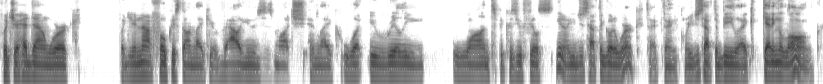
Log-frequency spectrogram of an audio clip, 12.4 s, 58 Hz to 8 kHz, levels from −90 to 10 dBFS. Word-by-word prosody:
put - - +2
your - - +5
head 100 -2 +4
down, 95 -3 +3
work, 95 -1 +4 0.7
but 95 - -6
you're 95 0 -1
not 105 -1 +3
focused 105 -2 0
on 95 -2 -1
like 85 -3 -4
your 85 - -7
values 95 -1 -1
as 80 - -14
much 90 0 -3
and 90 - -7
like 90 -1 -5
what 100 -1 -1
you 100 -2 0
really 95 -1 -1 0.4
want 95 -2 -3
because - - -7
you 100 - 0
feel, 100 -2 -2
s - - -4
you - - +1
know, - - -1
you 95 0 -2
just 95 +1 -3
have - - -1
to - - -1
go 100 0 +4
to 95 - +3
work 90 - 0
type - - -12
thing. 80 -1 -6
Or 85 - -6
you 85 - -3
just 105 +4 +2
have 105 -4 +3
to 100 - 0
be 95 +1 +2
like 85 -2 -1
getting 105 0 +7
along. 95 -1 +3
95 Hz, 220 wpm, -24 LUFS, 90-100 Hz, 0.7 s, getting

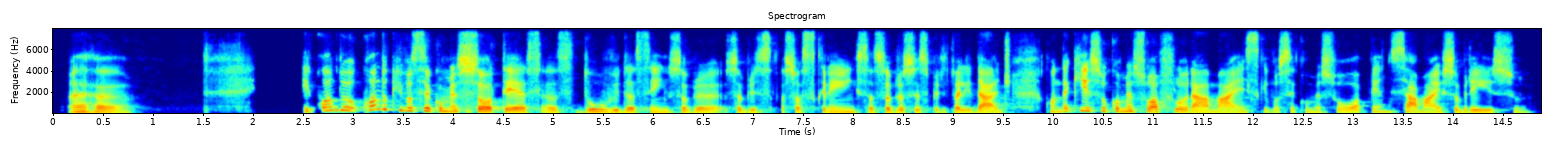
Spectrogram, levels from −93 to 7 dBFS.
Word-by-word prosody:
Aham. 175 -5 +1 1.7
E 235 - -1
quando 300 +2 +2
quando 390 +7 +3
que 380 -3 -5
você 280 -3 +4
começou 230 -3 +4
a - - +4
ter 195 +2 +2
essas 180 0 -6
dúvidas, 180 -2 0
assim, 180 -2 -6
sobre 175 -1 -3
a - - -17
sobre 180 +1 -5
as 175 0 -9
as - - -6
suas 170 -1 -3
crenças, 185 -2 -3
sobre 180 0 -1
a - - +1
sua 185 +1 -3
espiritualidade? 175 -2 0 0.3
Quando 215 +1 -5
é 250 - -3
que 285 +4 +1
isso 270 -1 -1
começou 230 -2 +1
aflorar 210 -4 +3
mais, 175 +2 0
que - - -11
você 190 +1 -7
começou 190 0 -6
a 185 - -3
pensar 205 +1 -1
mais 185 -1 +1
sobre 185 0 -3
isso? 175 0 -5
185 Hz, 155 wpm, -21 LUFS, 180-215 Hz, 1.7 s, você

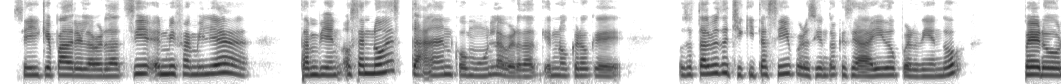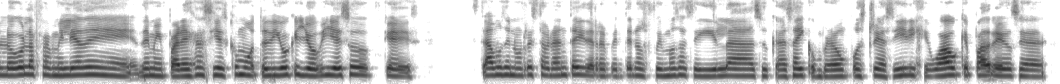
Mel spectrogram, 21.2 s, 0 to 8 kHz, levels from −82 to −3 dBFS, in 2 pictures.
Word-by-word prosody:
Sí, 225 -1 -2
qué 225 -1 +1
padre, 220 -2 +3
la 200 -1 +1
verdad. 200 0 0
Sí, 260 +3 +1
en 260 -1 +1
mi 255 0 +4
familia 250 -1 +1 0.5
también. 225 +1 +1
O - - 0
sea, 265 +2 +2
no 275 +3 +5
es 350 0 -4
tan 240 -2 +1
común, 210 -1 -4
la - - 0
verdad, 95 -1 -1
que - - -6
no 210 -1 -5
creo 210 0 -2
que 100 - -3 0.5
o 225 - -8
sea, 230 +1 -4
tal 255 +1 +4
vez 280 - +2
de 285 -2 0
chiquita 225 +1 -3
sí, 250 +3 0
pero 240 -4 -1
siento 220 +1 -4
que 230 - -5
se 220 0 -1
ha - - +4
ido 220 +1 0
perdiendo. 195 +8 -2 0.6
Pero 230 -2 +6
luego 215 +1 +2
la 240 0 +1
familia 220 -1 0
de 220 - 0
de 210 - 0
mi 205 -1 -1
pareja 200 +3 +1
sí 225 - -4
es 215 -1 0
como 235 -1 -1
te 210 - 0
digo, 220 +2 +2
que 235 -1 -2
yo 210 -2 +3
vi 220 +1 0
eso, 220 0 +1
que 95 -1 -1 0.6
estábamos 225 +2 0
en 230 -1 -1
un 215 - -5
restaurante 230 0 -1
y, - - -2
de - - -1
repente, 200 +1 -6
nos 205 -2 -5
fuimos 205 +1 -3
a 225 - -2
seguirla 200 0 -1
a - - -2
su 195 0 -4
casa 195 +2 -2
y 210 - +2
comprar 190 -2 -2
un 190 0 -3
postre, 200 +1 -2
así. 195 +3 -1
Dije: 215 - -5
"Guau, 215 +3 +5
qué 225 - -3
padre". 110 - +3
O 205 - -1
sea, 190 -2 -2
220 Hz, 225 wpm, -25 LUFS, 200-230 Hz, 0.6 s, Pero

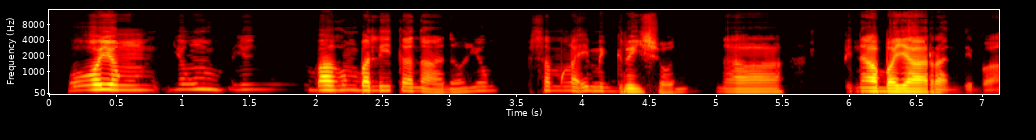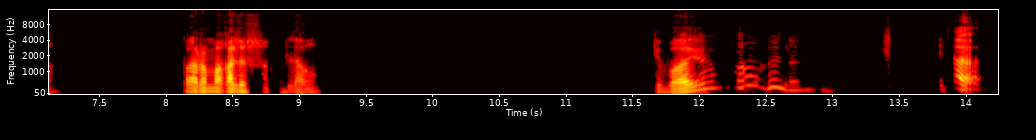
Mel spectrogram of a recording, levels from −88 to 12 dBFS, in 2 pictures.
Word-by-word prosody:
Oo 205 +5 +4
yung 200 -2 +2 0.2
yung 230 -1 -10
yung 220 +1 -20 0.3
bagong 200 0 +2
balita 180 -2 -1
na 125 -7 -7
ano, 120 +2 -13
yung 170 +5 -16 0.2
sa 180 - -11
mga 175 -2 -9
immigration 135 -8 -5 0.2
na 130 -1 -6 0.4
binabayaran, 135 -6 +5
'di 110 0 -22
ba? 100 +2 -16 0.9
Para 140 -1 -2
makalusot 135 -1 -1
lang. 120 -1 -15 2.5
'Di 135 - -19
ba 135 +4 +1
yung 245 +9 -12 0.2
mga 395 +6 -18
ganun. 200 -11 -20 1.1
Sa - - -2
150 Hz, 105 wpm, -21 LUFS, 130-200 Hz, 2.5 s, binabayaran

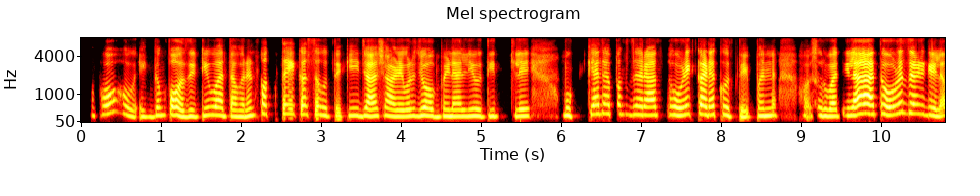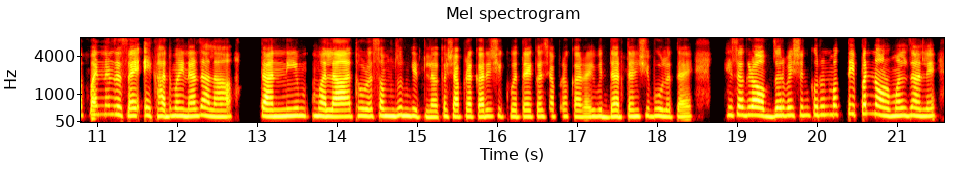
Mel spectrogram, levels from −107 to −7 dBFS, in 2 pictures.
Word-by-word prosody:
हो, 280 +4 -5 0.2
हो. 265 -8 -4
एकदम 215 +4 -5
पॉझिटिव्ह 255 0 +1
वातावरण 230 -3 +1
फक्त 310 - -4
एक 160 - +1
असं 300 -1 -1
होतं, 255 -5 -4
की 250 0 -3
ज्या 230 -1 +5
शाळेवर 230 -2 +1
जॉब 245 -3 +3
मिळाली 225 0 +1
होती, 230 -1 -1
तिथले 230 +1 -3 0.4
मुख्याध्यापक 300 +6 -3
जरा 275 -1 +3 0.2
थोडे 275 +1 +2
कडक 290 -1 +4
होते, 235 -6 -2
पण 245 0 +1 0.4
अ, - - -8
सुरुवातीला 245 +1 +4 0.3
थोडं 310 +3 +2
जड 320 -3 +3
गेलं, 250 -3 +2
पण 295 +1 -3
जसं 250 -3 +2
एखाद 230 -3 -1
महिना 235 -1 +1
झाला. 230 -4 0 0.4
त्यांनी 230 +1 +3 0.3
मला 225 -2 +3 0.2
थोडं 240 -1 -3
समजून 240 +1 0
घेतलं 210 -3 -3
कशा 220 -2 -1
प्रकार, 215 0 -1
शिकवत 220 -2 -8
आहे, 220 - +2
कशा 225 0 -5
प्रकारे 220 -1 -4
विद्यार्थ्यांशी 220 +2 -2
बोलत 220 -4 -5
आहे 110 +1 -4 0.4
हे 265 - -7
सगळं 270 0 0
ऑब्झर्वेशन 255 +2 0
करून 280 0 -6
मग 295 +1 -5
ते 320 - 0
पण 320 0 -1
नॉर्मल 250 -3 0
झाले. 245 -1 -1
240 Hz, 155 wpm, -23 LUFS, 225-270 Hz, 0.4 s, ज्या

